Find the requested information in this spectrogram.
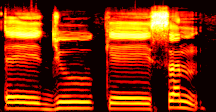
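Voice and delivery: very slow, every syllable of education and democracy spaced out. Shown as a demonstration. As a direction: stretch the word so each syllable is heard. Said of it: "आप इसे उच्चारण करके देख सकते हैं". (हर शब्दांश अलग-अलग धीरे बोलें)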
